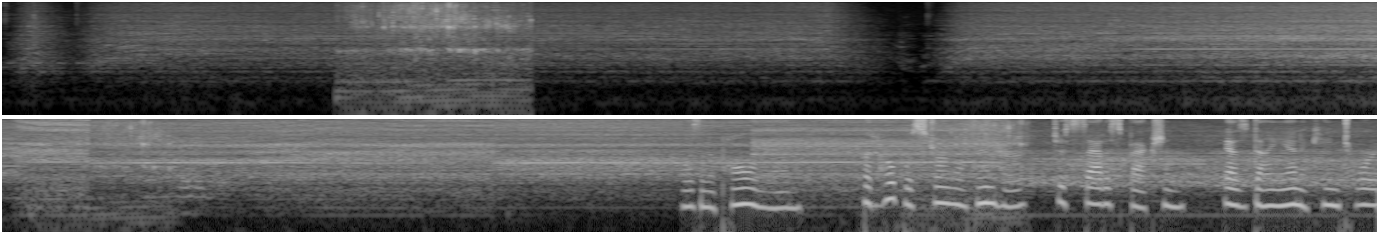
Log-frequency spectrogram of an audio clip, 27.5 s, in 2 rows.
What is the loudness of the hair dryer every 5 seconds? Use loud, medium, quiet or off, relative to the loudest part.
quiet, quiet, medium, loud, loud, loud.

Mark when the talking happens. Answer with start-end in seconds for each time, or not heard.
20.6-27.4.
